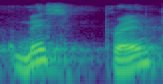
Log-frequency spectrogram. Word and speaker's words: misprint: And misprint is the action. So in this case, the correct answer is the yellow one, the circle, first syllable. Is the first syllable, right?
